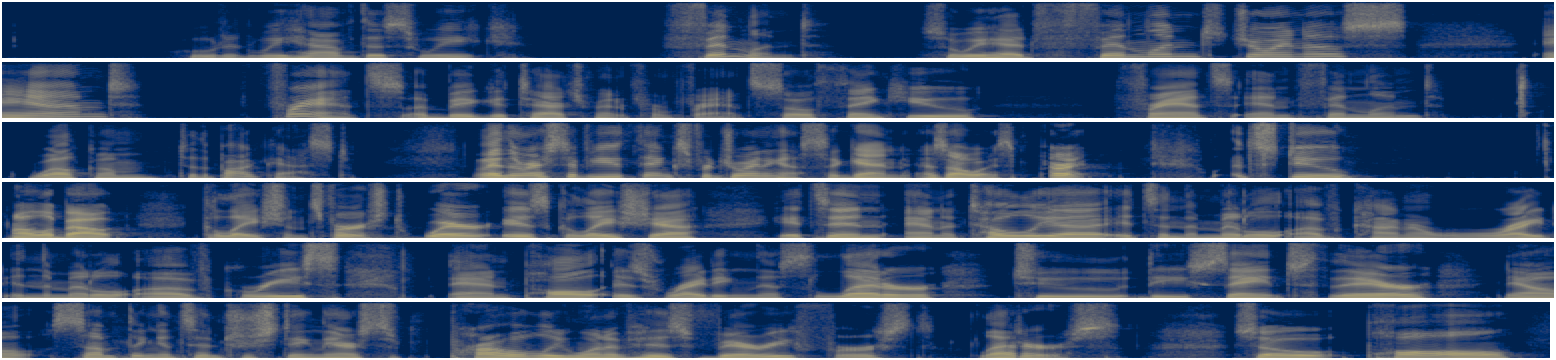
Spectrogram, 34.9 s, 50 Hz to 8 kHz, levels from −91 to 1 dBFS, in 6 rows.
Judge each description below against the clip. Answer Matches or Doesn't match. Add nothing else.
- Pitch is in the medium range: Matches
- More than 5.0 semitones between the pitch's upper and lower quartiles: Matches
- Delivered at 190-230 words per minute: Doesn't match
